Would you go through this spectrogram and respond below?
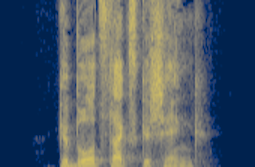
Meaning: birthday present (a present given to someone to celebrate their birthday)
- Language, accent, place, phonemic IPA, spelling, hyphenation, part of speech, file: German, Germany, Berlin, /ɡəˈbuːɐ̯t͡staːksɡəˌʃɛŋk/, Geburtstagsgeschenk, Ge‧burts‧tags‧ge‧schenk, noun, De-Geburtstagsgeschenk.ogg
